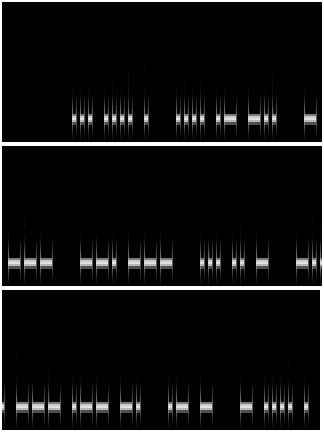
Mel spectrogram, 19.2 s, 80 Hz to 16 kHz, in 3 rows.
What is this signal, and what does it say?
Morse code, heard as a keyed tone, about 15 wpm, 700 Hz. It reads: SHE HAD TO GO SIT DOWN AT THE
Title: Sentences from Top 1000 Words - Review Part 2 - 15wpm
